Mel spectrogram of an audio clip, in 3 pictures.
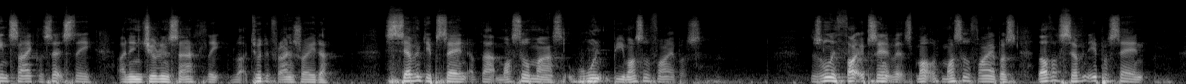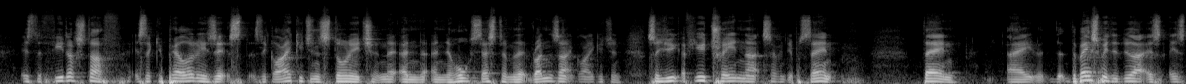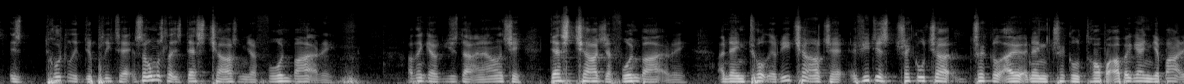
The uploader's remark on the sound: Recording from the London launch. Look Mum No Hands!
